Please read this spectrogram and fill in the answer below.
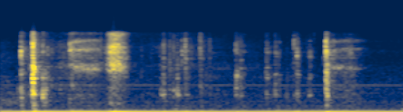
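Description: Computer keyboard typing, faint: a quick run of keystrokes in the first second or so, then a few scattered key presses, over a low steady hum.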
